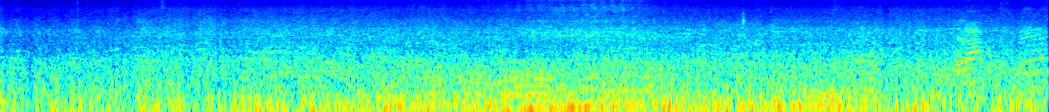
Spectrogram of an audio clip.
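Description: Low, uneven rumble of outdoor traffic noise, with a few soft words from a voice near the end.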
